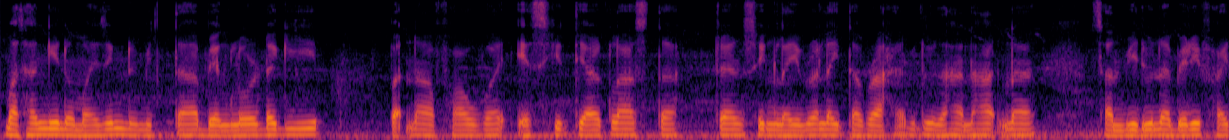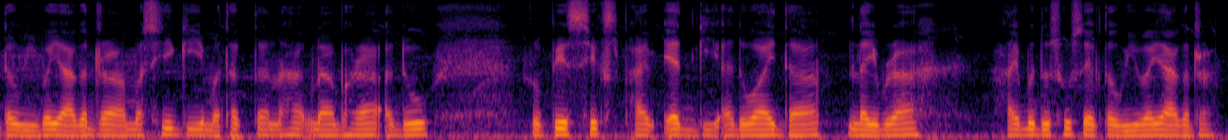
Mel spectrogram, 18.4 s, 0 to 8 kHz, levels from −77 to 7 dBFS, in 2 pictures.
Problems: none marked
